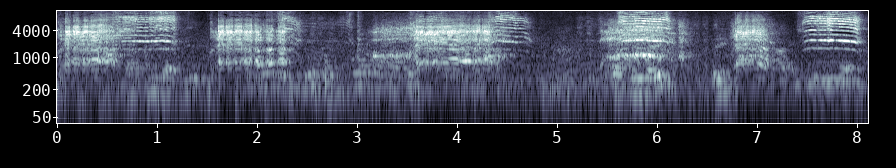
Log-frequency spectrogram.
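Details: Bleating during the birth of two baby goats at a Quebec sugar shack near St-Benoît and St-Eustache, captured with an iPod Touch; bright, harmonic bleats recur in bursts about every second or two, with people talking in French underneath.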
